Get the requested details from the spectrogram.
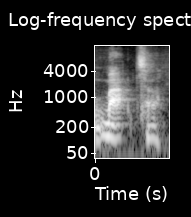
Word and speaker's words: Matt: I do um, pronounce my T's more, Matta. Matta. Because sometimes people think I say Max, and then it's this whole thing.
